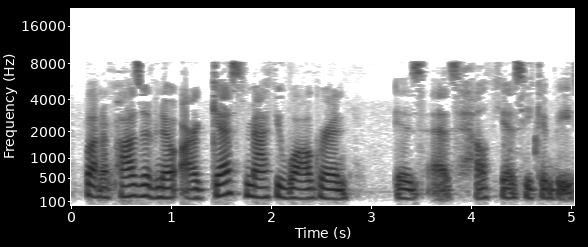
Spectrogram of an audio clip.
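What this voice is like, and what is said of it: Sick-sounding voice. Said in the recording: “Please forgive my voice. I am a little under the weather with a summer cold.”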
